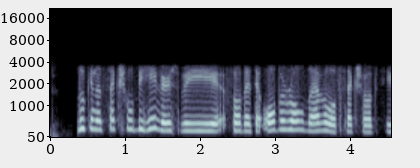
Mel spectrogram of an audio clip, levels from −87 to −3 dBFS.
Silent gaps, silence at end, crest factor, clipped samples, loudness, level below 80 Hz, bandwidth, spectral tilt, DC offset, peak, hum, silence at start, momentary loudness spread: 0.30-0.37 s; 0 s; 14 dB; under 0.1%; -23 LUFS; -68 dBFS; 3.8 kHz; -8.5 dB/octave; under 0.1%; -8 dBFS; none; 0.05 s; 5 LU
